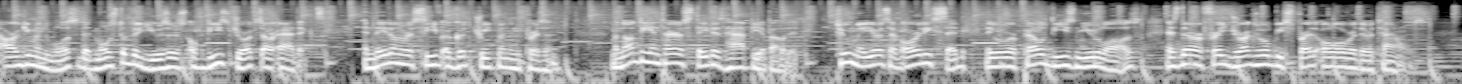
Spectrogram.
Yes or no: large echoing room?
no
